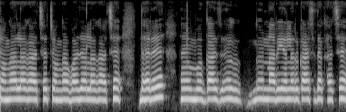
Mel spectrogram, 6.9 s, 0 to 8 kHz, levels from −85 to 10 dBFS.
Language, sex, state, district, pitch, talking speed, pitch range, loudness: Bengali, female, West Bengal, Dakshin Dinajpur, 240 Hz, 105 wpm, 230-245 Hz, -12 LUFS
